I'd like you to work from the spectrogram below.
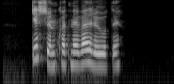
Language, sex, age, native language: Icelandic, female, 40-49, Icelandic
